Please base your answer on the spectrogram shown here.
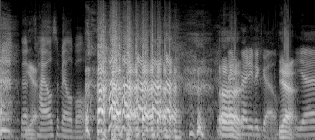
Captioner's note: all laughing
